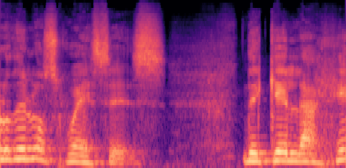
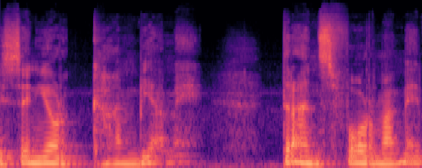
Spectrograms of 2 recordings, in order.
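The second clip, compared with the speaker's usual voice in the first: much softer, slower surrender; humble prayer; 4 semitones lower, 8 dB quieter, slower than usual. Retold or imitated. Preacher contrasts the repentant prayer, hushed and slow. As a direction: pray it quietly, asking to be changed. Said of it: "en vez de".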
